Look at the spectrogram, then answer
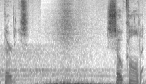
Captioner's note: air whooshing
